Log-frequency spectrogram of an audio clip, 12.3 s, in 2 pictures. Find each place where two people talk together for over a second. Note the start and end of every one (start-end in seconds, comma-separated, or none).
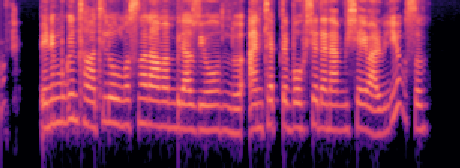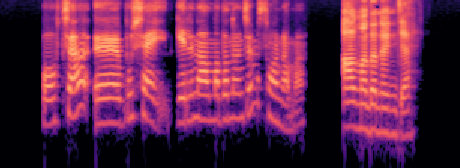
none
